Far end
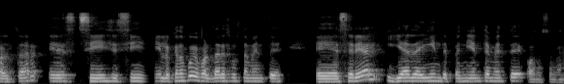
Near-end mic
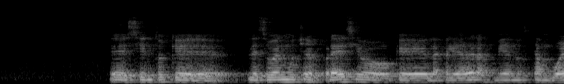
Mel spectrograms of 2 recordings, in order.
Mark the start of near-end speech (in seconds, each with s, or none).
1.1 s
